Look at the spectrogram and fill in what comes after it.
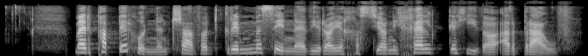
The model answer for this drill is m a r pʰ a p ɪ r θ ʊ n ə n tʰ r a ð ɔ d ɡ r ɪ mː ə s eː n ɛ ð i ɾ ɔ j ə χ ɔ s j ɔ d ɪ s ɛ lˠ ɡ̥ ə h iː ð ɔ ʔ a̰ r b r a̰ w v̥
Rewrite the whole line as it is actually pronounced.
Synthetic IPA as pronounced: m a r pʰ a p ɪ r h ʊ n ə n tʰ r a v ɔ d ɡ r ɪ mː ə s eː n ɛ ð i ɾ ɔ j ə χ ɔ s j ɔ n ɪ χ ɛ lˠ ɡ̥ ə h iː ð ɔ ʔ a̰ r b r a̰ w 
